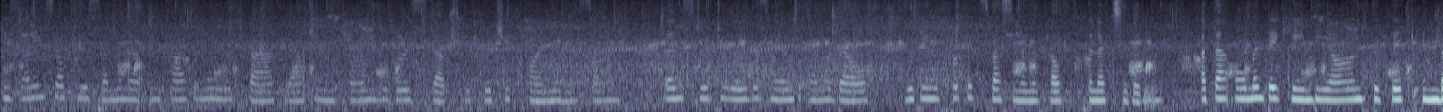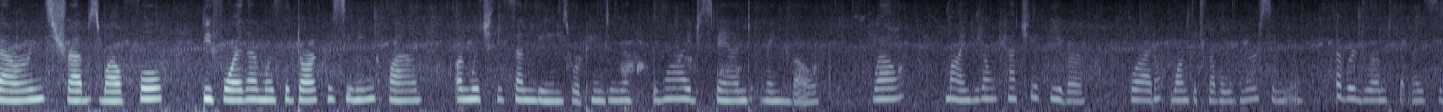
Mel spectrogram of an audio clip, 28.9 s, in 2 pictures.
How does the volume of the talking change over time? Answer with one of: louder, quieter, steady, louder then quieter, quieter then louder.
louder then quieter.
